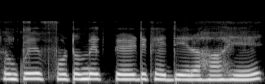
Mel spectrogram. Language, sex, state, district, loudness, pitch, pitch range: Hindi, female, Arunachal Pradesh, Longding, -10 LUFS, 235 Hz, 220-245 Hz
